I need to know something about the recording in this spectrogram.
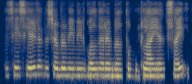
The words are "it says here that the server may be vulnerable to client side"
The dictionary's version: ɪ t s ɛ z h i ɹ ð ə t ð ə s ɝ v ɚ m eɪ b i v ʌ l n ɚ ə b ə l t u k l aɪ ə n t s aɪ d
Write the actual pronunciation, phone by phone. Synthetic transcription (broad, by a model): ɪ t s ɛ s h i ɹ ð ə t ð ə s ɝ b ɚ m eɪ b i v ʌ l n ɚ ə b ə l t u k l aɪ ə n t s aɪ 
